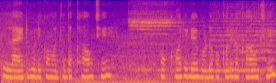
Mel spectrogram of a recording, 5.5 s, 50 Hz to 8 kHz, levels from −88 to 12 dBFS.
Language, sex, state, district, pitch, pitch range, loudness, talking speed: Odia, female, Odisha, Khordha, 205 Hz, 200-215 Hz, -15 LUFS, 85 wpm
